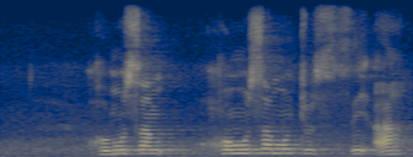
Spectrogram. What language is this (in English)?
Northern Sotho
